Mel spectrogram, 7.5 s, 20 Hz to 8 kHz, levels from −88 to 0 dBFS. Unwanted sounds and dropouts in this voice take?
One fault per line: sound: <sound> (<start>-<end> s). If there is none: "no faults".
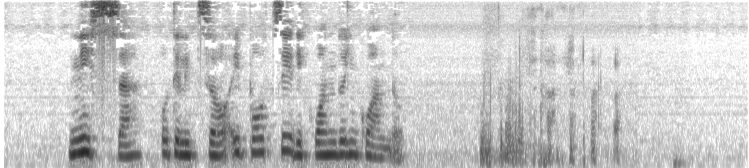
sound: laugh (4.8-6.2 s)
